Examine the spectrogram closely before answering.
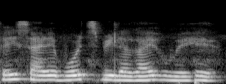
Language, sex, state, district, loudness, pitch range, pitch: Hindi, female, Arunachal Pradesh, Papum Pare, -11 LUFS, 190-215 Hz, 205 Hz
